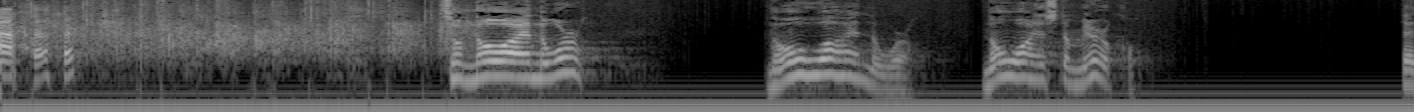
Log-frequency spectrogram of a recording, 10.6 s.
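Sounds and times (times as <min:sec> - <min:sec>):
speech: 0:00.0 - 0:01.1, 0:03.4 - 0:04.5, 0:05.7 - 0:08.6, 0:10.5 - 0:10.6
audience clapping: 0:00.0 - 0:04.1.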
